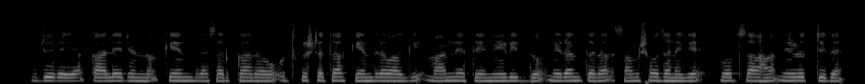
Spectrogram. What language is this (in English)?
Kannada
